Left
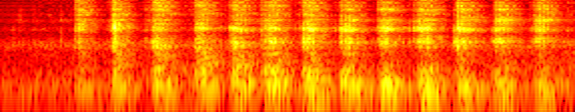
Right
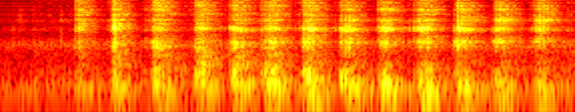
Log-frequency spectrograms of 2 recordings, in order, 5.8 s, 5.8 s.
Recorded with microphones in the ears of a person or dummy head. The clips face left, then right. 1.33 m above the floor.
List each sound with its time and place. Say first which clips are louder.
0.7 s tearing paper: right 1 dB; 25° right (ahead or behind), 8.5 m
